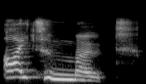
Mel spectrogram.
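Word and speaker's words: Ightham Mote: It's pronounced item moat.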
